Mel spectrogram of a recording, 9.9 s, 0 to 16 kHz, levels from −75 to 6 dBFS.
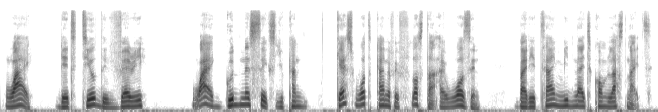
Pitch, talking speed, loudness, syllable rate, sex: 130 Hz, 160 wpm, -21 LUFS, 4.1 syllables/s, male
